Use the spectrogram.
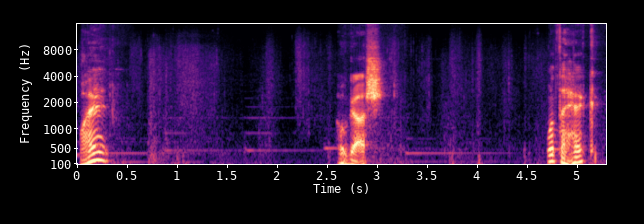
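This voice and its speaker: A man's voice: mid-range voice, sing-song, very slow, fairly bright tone, soft background music. A man giving casual, exclamatory gameplay commentary, informally thinking aloud as he plays. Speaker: gaming video creator.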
